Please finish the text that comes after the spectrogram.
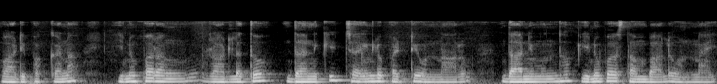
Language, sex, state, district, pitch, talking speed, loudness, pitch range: Telugu, male, Telangana, Hyderabad, 130 Hz, 115 wpm, -17 LUFS, 120-140 Hz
